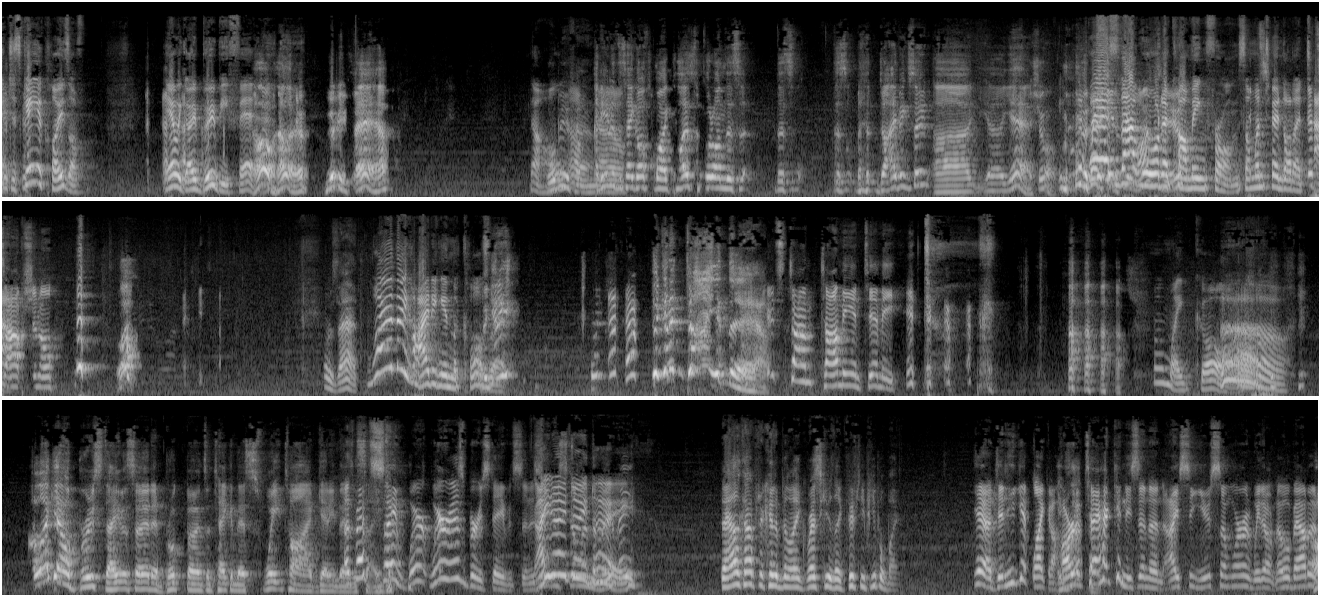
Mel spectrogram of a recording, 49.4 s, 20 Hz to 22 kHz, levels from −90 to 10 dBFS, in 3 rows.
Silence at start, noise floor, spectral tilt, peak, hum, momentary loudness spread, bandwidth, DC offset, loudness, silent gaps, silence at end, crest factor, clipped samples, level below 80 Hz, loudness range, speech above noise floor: 0 s; -56 dBFS; -3.5 dB/octave; -2 dBFS; none; 14 LU; 16.5 kHz; under 0.1%; -17 LUFS; none; 0 s; 18 dB; under 0.1%; -52 dBFS; 10 LU; 38 dB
